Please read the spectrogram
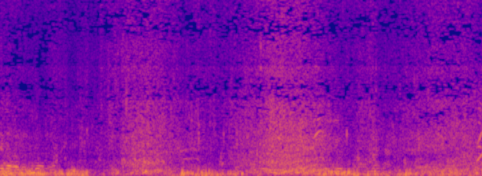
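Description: Small waves washing on a sandy shore, with wind buffeting the microphone and faint voices in the background.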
